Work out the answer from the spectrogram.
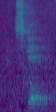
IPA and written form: skɪn (skin)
